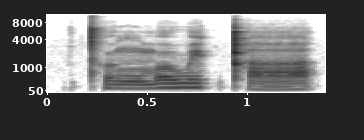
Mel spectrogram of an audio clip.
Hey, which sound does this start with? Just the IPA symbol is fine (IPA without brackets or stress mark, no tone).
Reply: t̪ʰ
